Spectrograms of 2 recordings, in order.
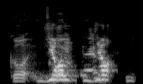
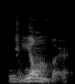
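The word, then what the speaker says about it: Gyömbér: That's a weird Steve, how do you pronounce this guy's name? Gyomber. Gyomber.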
